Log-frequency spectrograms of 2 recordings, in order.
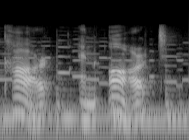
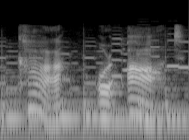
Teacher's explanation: Irish people pronounce the R between vowels before a consonant and at the end of a word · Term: rhotic pronunciation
